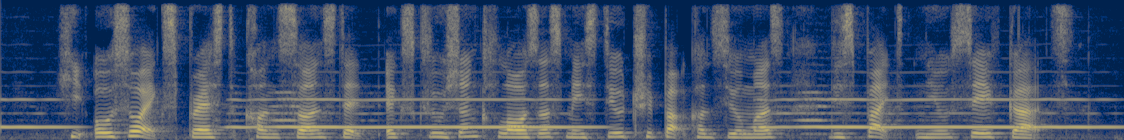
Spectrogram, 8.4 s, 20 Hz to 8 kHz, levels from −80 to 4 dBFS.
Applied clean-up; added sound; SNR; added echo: none; Wind instrument, woodwind instrument; 2 dB; none.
